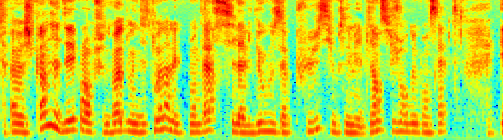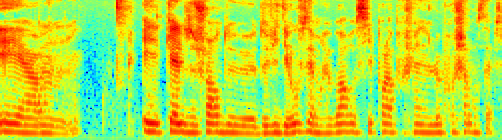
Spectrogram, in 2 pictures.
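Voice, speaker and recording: A woman talks at a fairly quick pace with fairly even intonation, against noticeable background noise. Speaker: lifestyle vlogger. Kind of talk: casual vlog. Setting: at home. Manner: hesitant; soft-spoken.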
